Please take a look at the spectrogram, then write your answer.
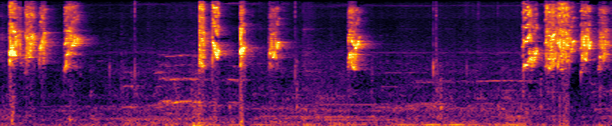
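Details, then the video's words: Lovebirds in blue, lutino and green colour forms, playing with a flower, give rapid scratchy high chirps in quick clusters, a busy flurry at the start and another near the end, with brief pauses between. "LoveBird Playing Flower - Chirping Sound"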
